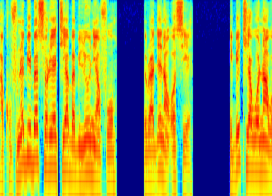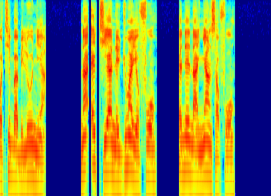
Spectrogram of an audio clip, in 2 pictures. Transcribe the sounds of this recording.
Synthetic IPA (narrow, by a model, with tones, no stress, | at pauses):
a˨kʰʊ̃˨fʊ˨nã˦bi˦bɛ˦sɔ˦ɾɪ˦ɛ˦tʰi˨a˦ba˨bi˨lo˦nĩ˨a˨fʊ˦ɔ˦ | æ˨wu˨ɾa˨dɪ˦nã˨ʔɔ˦sɪ˨ɛ̰˨ | e˨be˦tʰi˨˦a˦wɔ˦nã˦˨wɔ˨tʰɪ˦ba˨bi˨lo˦nĩ˨a̰˨ | nã˨ʔæ˦tʰi˨a˦n˨æ˨d͡ʑᶣu˦mã˦jɛ˨fʊ˦ɔ˦ | ɛ˦nɪ̃˦nã˨ɲã˦n˨sa˨fʊ˦ɔ˦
